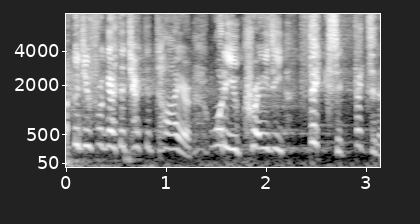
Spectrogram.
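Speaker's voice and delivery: high, exasperated retold yell; mock yelling. Trainee to his people over the flat tire, mock yelling. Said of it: "He's yelling at his people".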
